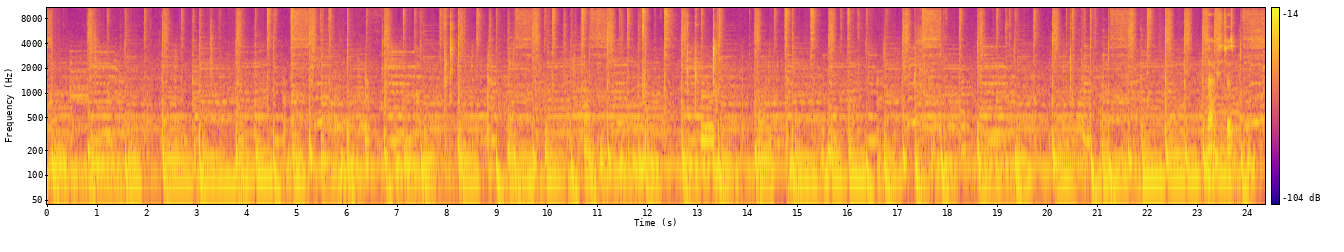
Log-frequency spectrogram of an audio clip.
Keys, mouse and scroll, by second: 22.4 click.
